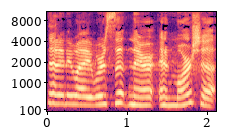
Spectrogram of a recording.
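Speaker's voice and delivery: ordinary talk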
